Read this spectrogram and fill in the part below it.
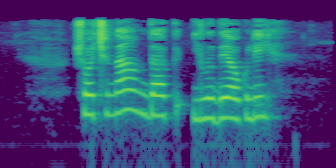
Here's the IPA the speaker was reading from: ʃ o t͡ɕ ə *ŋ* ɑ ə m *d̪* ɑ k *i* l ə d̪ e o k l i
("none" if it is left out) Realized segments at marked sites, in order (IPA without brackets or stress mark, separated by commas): n, d̪, i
